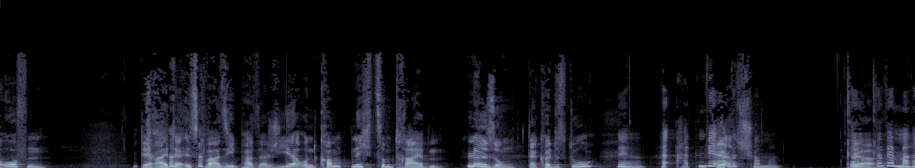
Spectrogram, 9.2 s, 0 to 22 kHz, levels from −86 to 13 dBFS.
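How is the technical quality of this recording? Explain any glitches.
Two brief glitches mar the technical quality of this speech recording. From 2.52 to 2.86 s, and again from 6.81 to 6.95 s, the level abruptly sinks by about 6 dB and then snaps back, a sudden dip in loudness. The likely cause is one channel dropping out: with one side of the stereo signal lost, the mono sum keeps only half of the shared content, and anything carried solely in the missing channel vanishes.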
